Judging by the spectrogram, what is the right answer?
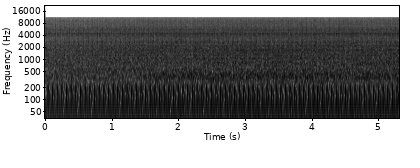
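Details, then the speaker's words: Briggs & Stratton V-twin lawn tractor engine at idle: steady thumping about three and a half beats a second with slight lope, one cylinder weak; owner suspects a miss, possibly ignition or valve cover gasket related, not confirmed; uneven idle. "now put the engine idle down you can hear that it's running on you can hear that you know these engines are actually fairly balanced from the factory so to have that slightness to them that you can pick up on"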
